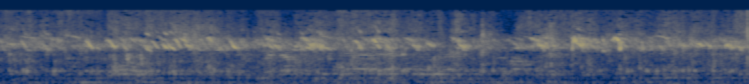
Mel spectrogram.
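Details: Constant high-pitched peeping of a group of newly hatched chicks, rapid overlapping cheeps rising and falling in loudness, with some soft fluttering and low background rumble.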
